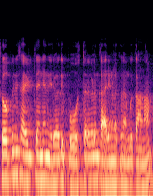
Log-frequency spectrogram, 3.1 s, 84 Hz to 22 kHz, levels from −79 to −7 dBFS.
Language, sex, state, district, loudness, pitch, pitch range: Malayalam, male, Kerala, Kollam, -16 LUFS, 125 Hz, 115-130 Hz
